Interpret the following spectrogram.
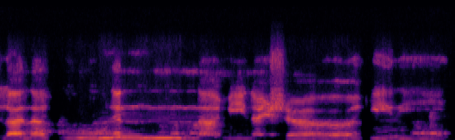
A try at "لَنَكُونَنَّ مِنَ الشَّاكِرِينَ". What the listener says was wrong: Kurang bertasydid shinnya. Ulang dari lanakunanna.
